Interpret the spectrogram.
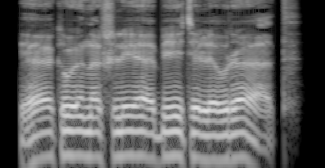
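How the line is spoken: Slow, deep drawl. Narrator (Russian): медленно и басовито протянуло нечто

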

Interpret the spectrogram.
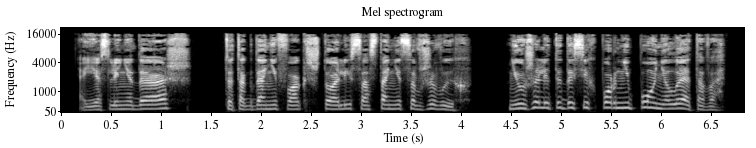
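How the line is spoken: Roaring dragon. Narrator (Russian): взревел дракон

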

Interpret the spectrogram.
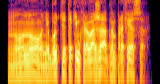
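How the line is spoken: Thoughtful, smiling. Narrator (Russian): Задумчиво улыбнулся Егор

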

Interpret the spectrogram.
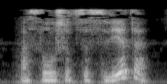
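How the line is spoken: Confused question. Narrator (Russian): спросила Ирка растерянно

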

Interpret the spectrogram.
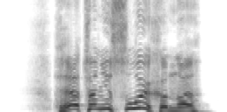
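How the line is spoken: Shouting. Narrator (Russian): крикнул человек в парике

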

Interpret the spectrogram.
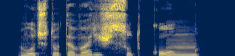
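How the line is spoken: Slow deliberate speech. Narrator (Russian): медленно произнес Николай Адольфович

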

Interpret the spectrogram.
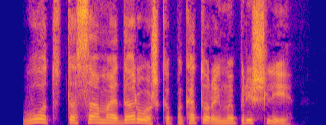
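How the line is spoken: Joyful. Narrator (Russian): радостно сказала Лиза

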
